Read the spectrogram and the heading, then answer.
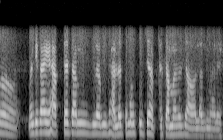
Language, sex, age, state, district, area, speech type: Marathi, female, 45-60, Maharashtra, Buldhana, rural, conversation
